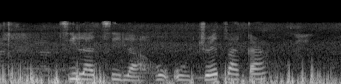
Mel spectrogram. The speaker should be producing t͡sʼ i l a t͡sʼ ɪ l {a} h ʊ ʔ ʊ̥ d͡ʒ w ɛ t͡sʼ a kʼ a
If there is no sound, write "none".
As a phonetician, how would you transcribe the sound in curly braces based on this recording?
a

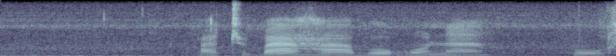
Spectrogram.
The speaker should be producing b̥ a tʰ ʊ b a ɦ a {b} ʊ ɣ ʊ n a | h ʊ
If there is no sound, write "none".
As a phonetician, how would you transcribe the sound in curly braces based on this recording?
b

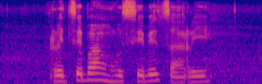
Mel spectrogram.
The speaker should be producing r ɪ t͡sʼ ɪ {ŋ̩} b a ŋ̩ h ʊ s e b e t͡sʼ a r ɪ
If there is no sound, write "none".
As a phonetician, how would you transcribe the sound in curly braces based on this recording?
none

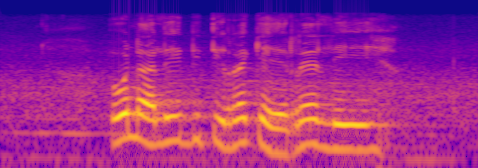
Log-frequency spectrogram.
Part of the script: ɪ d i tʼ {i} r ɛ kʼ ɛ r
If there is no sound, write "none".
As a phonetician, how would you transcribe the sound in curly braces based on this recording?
i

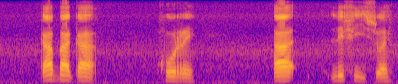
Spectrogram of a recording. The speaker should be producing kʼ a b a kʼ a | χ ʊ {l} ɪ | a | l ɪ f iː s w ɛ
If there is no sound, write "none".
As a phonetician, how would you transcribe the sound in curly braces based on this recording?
r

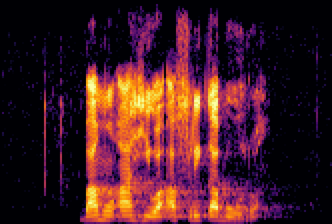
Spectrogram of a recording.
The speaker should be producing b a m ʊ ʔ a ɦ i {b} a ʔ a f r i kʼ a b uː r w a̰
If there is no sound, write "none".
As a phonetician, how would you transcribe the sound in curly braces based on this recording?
w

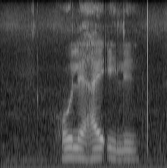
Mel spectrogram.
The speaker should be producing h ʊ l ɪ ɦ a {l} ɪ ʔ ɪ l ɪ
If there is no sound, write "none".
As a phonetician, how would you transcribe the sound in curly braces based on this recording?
none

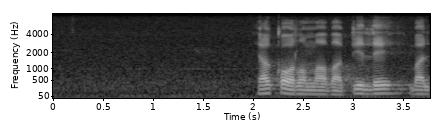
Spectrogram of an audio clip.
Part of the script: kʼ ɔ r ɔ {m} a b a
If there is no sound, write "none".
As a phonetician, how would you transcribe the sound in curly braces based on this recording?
m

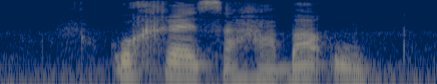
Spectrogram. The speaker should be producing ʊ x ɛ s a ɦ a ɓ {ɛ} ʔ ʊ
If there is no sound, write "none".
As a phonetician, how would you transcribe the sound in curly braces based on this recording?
a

